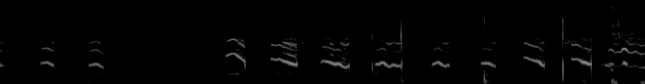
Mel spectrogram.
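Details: Soft dog yips and whimpers, short upward-bending cries repeated roughly twice a second, with faint clicks and taps between them.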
